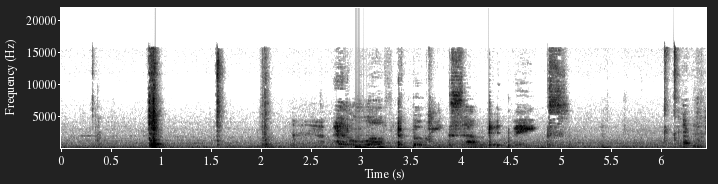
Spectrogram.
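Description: Orange slime being poked and pressed with fingertips: sharp little pops and clicks, one about a second in and the loudest at about three seconds, followed by a quick run of smaller clicks.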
